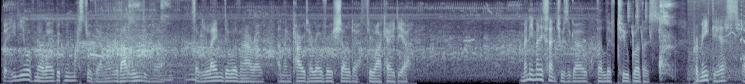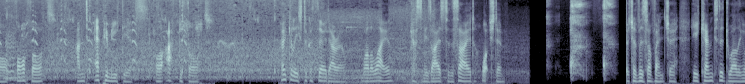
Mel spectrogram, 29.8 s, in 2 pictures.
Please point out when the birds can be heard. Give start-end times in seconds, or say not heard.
0.0-19.5.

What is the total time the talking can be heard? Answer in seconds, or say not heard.
24 s.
